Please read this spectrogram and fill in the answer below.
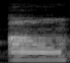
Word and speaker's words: Om: So it's actually kind of pronounced like A-U-M, Om, and remember the humming.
